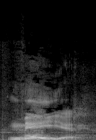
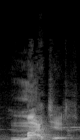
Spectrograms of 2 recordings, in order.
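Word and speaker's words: Meier: l y billy willy meyer media o sea m tiene yucatán y r osea mayer pero se pronuncia meyer billmeyer una persona un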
